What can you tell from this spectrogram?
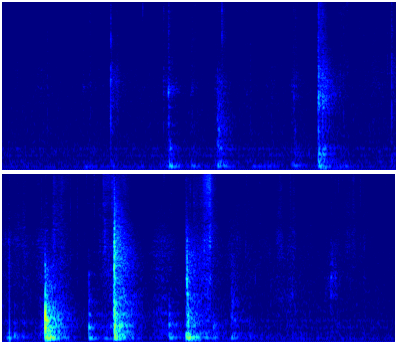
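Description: Knife and gloved hands working a roe deer saddle on a wooden cutting board while the loin is cut free of the bones: scattered short knocks and scrapes, louder and closer together in the second half.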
